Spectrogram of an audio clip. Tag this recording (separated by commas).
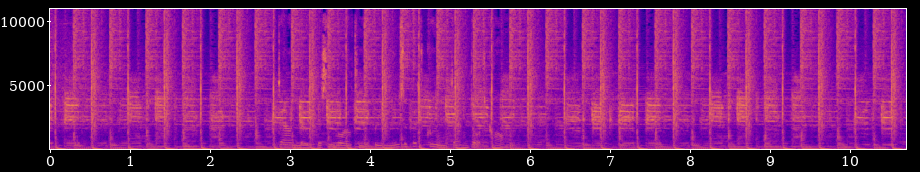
Background music, Speech, Music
